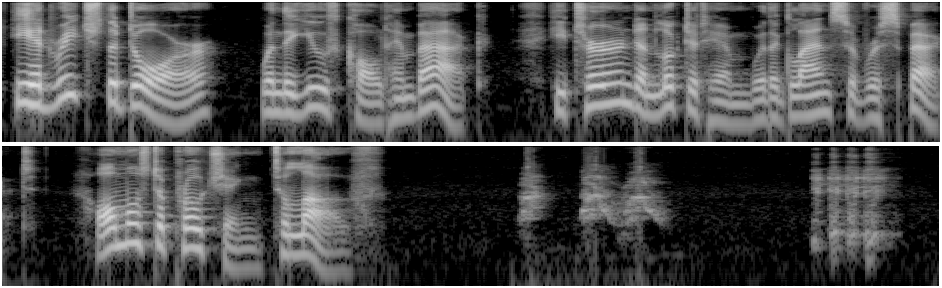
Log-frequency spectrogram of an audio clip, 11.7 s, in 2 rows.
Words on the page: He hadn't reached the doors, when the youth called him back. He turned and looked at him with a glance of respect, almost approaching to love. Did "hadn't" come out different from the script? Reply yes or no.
yes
